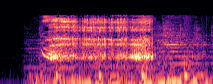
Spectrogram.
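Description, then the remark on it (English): A long, loud, drawn-out burp rumbles for about two and a half seconds with a raspy, tonal quality, then trails off into low background noise. No one speaks. “Because that is a burp.”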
